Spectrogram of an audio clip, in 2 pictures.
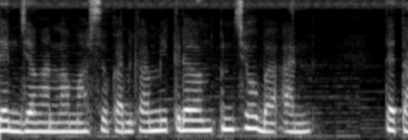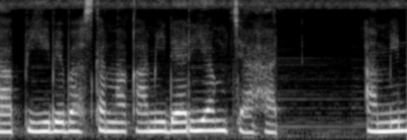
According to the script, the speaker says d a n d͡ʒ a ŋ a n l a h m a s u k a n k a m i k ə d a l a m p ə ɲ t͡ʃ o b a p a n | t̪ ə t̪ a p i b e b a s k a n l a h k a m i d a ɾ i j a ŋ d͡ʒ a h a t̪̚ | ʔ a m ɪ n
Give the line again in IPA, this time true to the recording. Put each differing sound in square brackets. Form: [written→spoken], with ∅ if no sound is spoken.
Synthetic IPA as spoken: d a n d͡ʒ a ŋ a n l a h m a s u k a n k a m i k ə d a l a m p ə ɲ t͡ʃ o b a [p→ʔ] a n | t̪ ə t̪ a p i b e b a s k a n l a h k a m i d a ɾ i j a ŋ d͡ʒ a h a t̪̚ | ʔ a m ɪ n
